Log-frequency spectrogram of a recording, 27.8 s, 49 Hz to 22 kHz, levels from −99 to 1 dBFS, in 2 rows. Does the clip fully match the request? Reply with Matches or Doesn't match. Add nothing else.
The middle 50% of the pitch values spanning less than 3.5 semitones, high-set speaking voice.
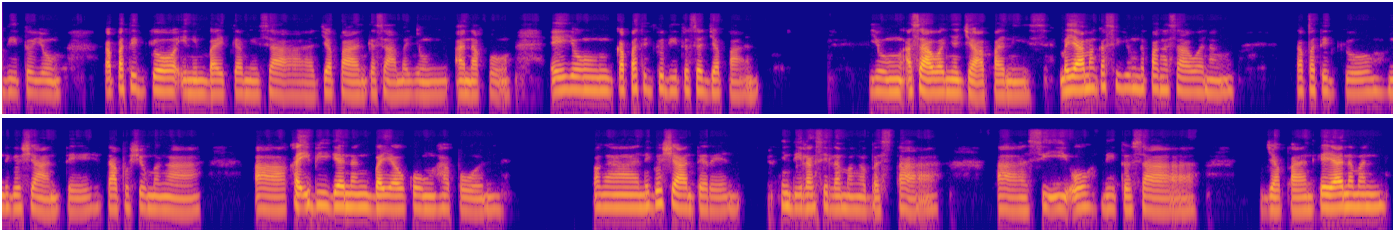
Doesn't match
